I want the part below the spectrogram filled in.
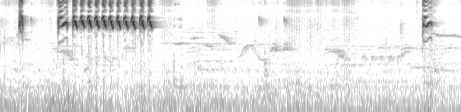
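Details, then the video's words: Olive-backed sunbird song played to provoke a caged bird into singing: a brief high chip, then a fast run of about a dozen sharp high notes over a second, and a lone chip near the end, with soft whistles from other birds behind. "SOGONMU langsung emosi NYAUT GACOR jika DENGAR SUARA SOGON ini"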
